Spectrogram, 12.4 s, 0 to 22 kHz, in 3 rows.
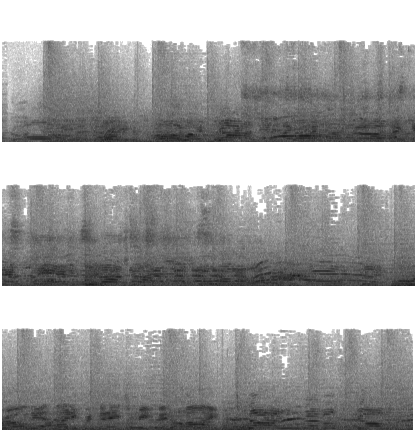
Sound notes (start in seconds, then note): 6.5 shrieks of terror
